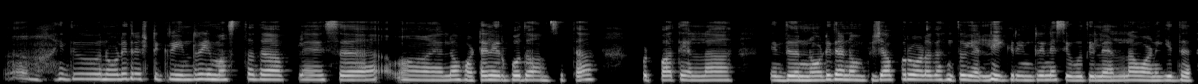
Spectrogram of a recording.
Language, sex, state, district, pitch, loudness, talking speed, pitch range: Kannada, female, Karnataka, Bijapur, 205 Hz, -22 LUFS, 130 wpm, 195-220 Hz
